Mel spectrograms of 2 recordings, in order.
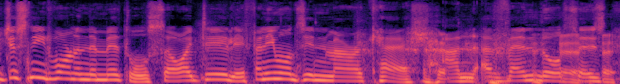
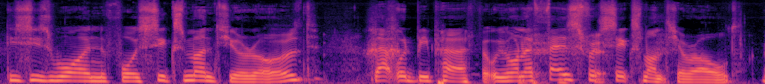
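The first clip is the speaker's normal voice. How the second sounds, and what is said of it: Put-on French accent, sounds Welsh. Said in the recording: “I'm going to do a French accent before I get complaints ... was that a French accent from... Aberystwyth”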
